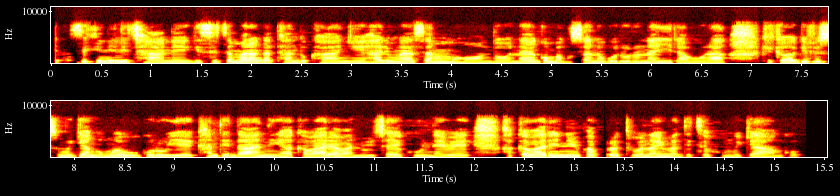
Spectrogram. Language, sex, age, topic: Rundi, female, 18-24, education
